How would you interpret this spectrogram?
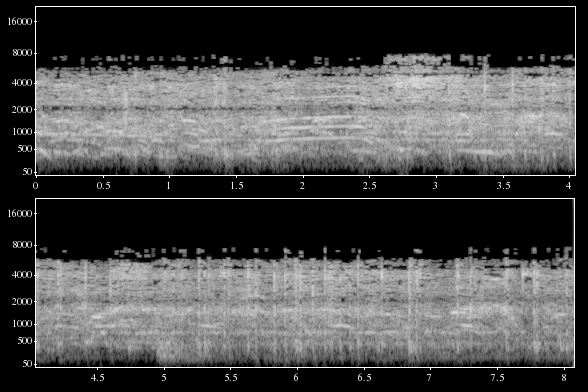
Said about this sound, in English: You can hear law enforcement firing pepper spray as crowds taunted officers.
